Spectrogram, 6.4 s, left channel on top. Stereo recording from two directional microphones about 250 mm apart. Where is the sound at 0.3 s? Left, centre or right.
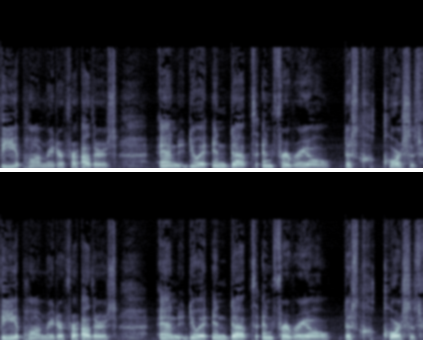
Centre.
